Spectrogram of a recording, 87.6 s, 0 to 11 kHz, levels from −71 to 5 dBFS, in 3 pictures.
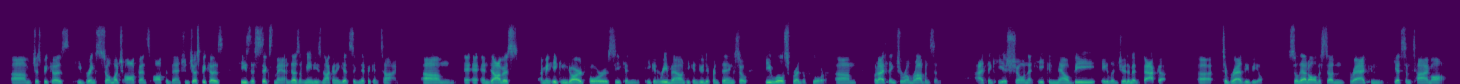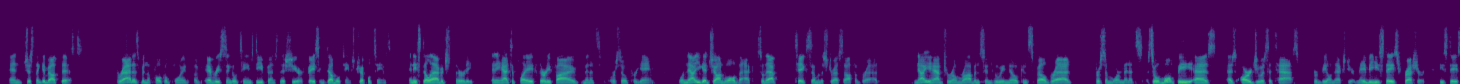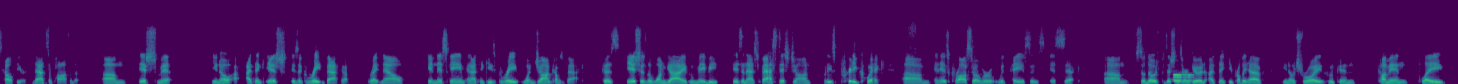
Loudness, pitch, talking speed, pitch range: -28 LUFS, 105 Hz, 175 wpm, 100-115 Hz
